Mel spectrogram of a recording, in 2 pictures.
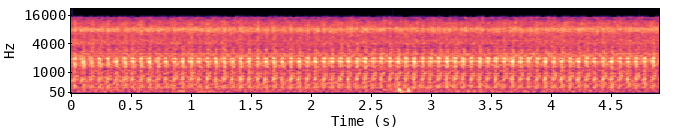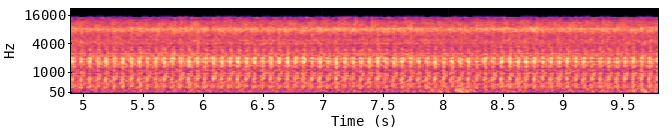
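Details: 2006 BMW E46 M3, 42,600 km, oil temperature above 80°C: steady light ticking two to three times a second over busy idle; abnormal engine knock, owner wonders if oil pump, cause unknown.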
